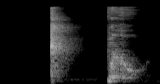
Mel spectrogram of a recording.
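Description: A bus windshield being smashed by a group of Irishmen at an arena: two loud, sharp cracking blows about half a second apart, each trailing off in a brief crunching rattle, with silence around them and no voices.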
